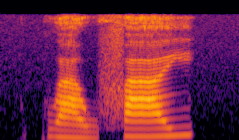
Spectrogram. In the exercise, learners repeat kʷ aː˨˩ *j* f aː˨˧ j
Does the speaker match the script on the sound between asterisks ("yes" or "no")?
no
